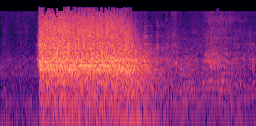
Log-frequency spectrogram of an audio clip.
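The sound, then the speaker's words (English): Gun fired on full automatic at a firing range: one loud, dense rattle of rapid shots lasting over a second, then cutting off into a fading tail. “Change the fire control lever to full automatic, fire in bursts of two or three. And a final blast, full automatic.”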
